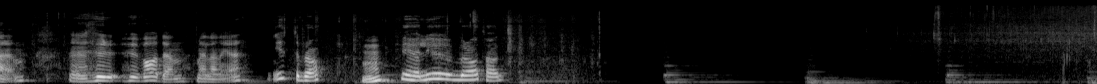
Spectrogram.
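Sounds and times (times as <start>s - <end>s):
speech: 0.0s - 5.3s
pork sizzling and crackling in a hot pan: 8.5s - 10.9s.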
